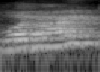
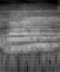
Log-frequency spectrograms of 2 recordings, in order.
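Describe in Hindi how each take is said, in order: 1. r से पहले w की आवाज़ बोली जाती है। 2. w साइलेंट है; यह r से शुरू होता है। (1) "राइट को भी हम वराइट नहीं पढ़ते" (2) "राइट ही पढ़ते हैं"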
